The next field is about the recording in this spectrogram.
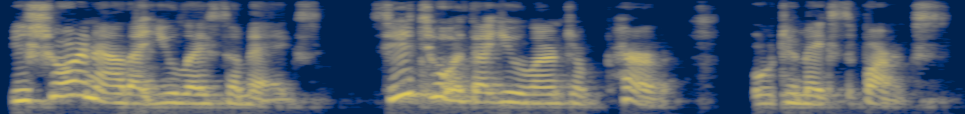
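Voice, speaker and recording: A woman's voice: medium pitch, big pitch swings, moderate pace, a bit bright, husky. A woman voicing a bossy, conceited hen in a storybook, scolding and lecturing with haughty emphasis. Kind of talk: storybook read-aloud character voice.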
